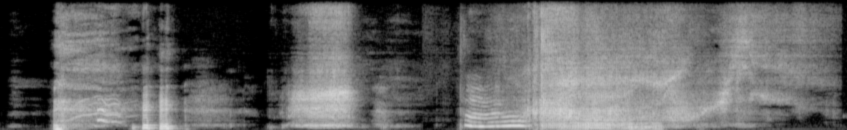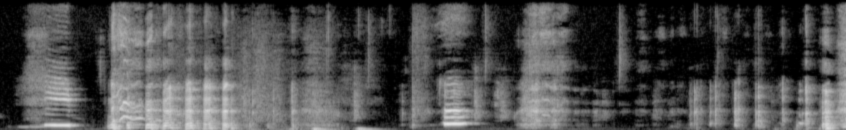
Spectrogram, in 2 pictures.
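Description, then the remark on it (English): Sputtering raspberry sounds made by grown-ups with their mouths to imitate farts: several short buzzy bursts and one long wet blast, mixed with breathy laughter and chuckling. “Just us sitting here making fart noises with our mouths and laughing about it.”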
